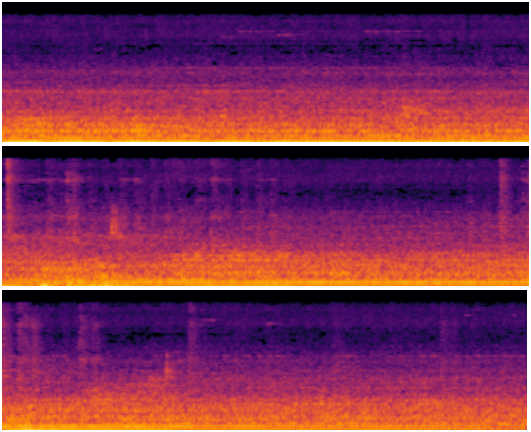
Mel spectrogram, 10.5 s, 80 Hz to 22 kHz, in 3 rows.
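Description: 1978 Chevy Nova's straight-six engine and road noise heard from inside the car while driving, a steady low hum. Two short thumps come about four and seven seconds in.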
